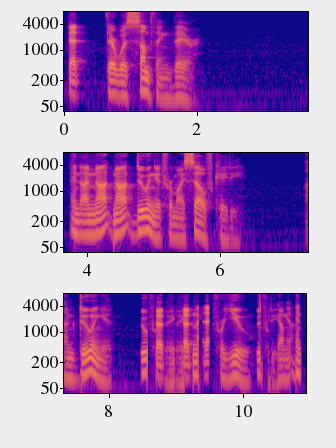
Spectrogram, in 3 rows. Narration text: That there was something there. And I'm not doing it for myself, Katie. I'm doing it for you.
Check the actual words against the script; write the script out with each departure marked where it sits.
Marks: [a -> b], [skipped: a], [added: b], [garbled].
That there was something there. And I'm not [added: not] doing it for myself, Katie. I'm doing it [garbled] for you. [garbled]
